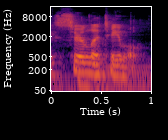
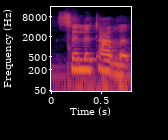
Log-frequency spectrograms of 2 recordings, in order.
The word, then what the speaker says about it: Sur La Table: pronunciation and they say Sur La Table and it just it makes me cringe because you're supposed to say it like the French it's Silla tablet let's just keep the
